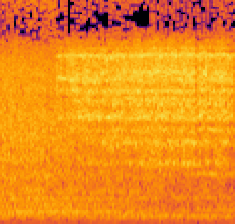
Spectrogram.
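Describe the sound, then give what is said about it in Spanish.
Steady, loud roar of a locomotive as a sound effect, a dense continuous rushing rumble that holds evenly from start to finish with no voices. “Más poderoso que una locomotora.”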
